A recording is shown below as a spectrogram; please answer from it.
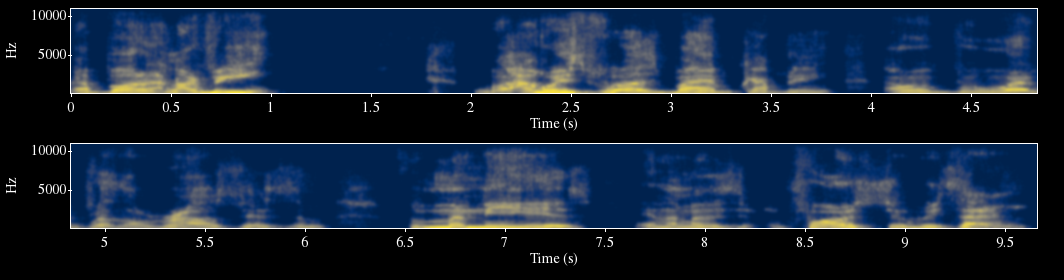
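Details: Adult man with multiple system atrophy affecting his speech and gait; dysarthria.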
